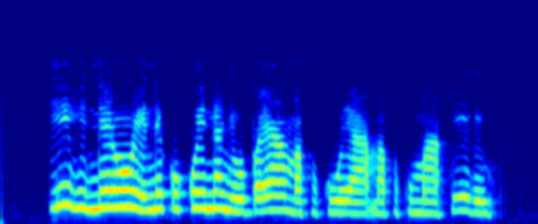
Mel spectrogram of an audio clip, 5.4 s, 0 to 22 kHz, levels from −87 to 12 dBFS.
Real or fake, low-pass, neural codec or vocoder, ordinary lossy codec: fake; 19.8 kHz; codec, 44.1 kHz, 7.8 kbps, Pupu-Codec; none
